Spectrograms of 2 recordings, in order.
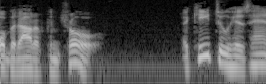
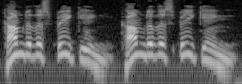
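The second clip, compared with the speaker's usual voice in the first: much higher, drawn-out yell to the crowd; shouting down from above; 11 semitones higher than usual. A narrator's reading. Candidate leaning out of the helicopter calling the town, shouting. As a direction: call it down from the helicopter window. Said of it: "while he shouted".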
